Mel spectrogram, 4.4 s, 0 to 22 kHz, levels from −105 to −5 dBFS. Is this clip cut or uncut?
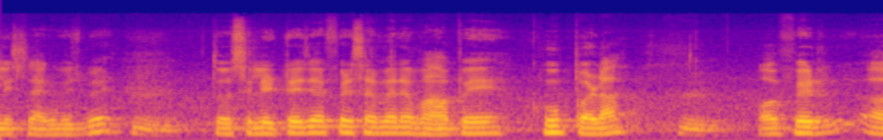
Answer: uncut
